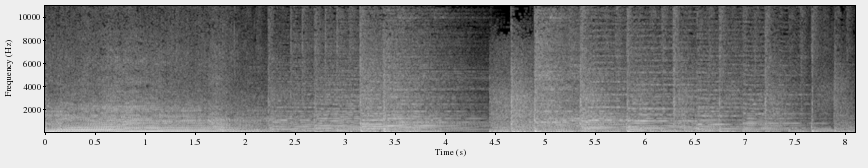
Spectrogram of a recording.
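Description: A car engine revs loudly and accelerates, its pitch climbing through the gears with a brief drop at a shift midway, continuing to pull hard with no one talking.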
